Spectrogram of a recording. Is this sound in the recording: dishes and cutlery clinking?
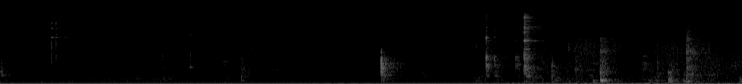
yes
